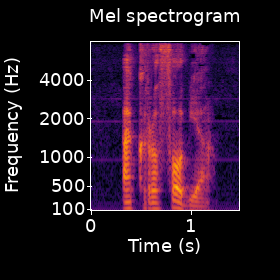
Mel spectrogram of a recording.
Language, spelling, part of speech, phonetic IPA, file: Polish, akrofobia, noun, [ˌakrɔˈfɔbʲja], Pl-akrofobia.ogg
